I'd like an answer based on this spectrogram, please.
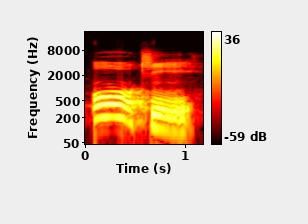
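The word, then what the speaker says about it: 大きい: Oke, nah untuk kunyominya itu ada satu, yaitu oki. I-nya panjang ya, minasang. Oki.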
